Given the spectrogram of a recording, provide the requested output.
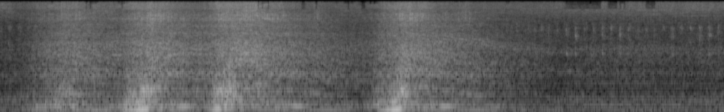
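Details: Daewoo Matiz after an oil, filter and plug service, with the air filter now refitted properly: three smooth rev blips rising and falling cleanly, then a steady quiet idle with subdued induction. Normal revving.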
